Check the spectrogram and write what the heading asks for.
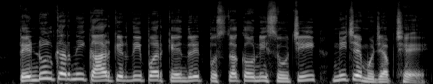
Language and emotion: Gujarati, neutral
